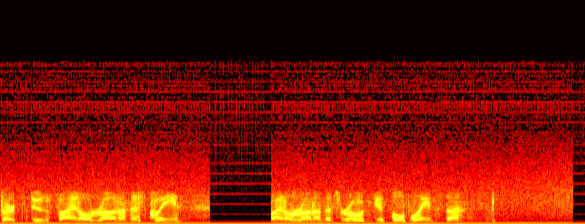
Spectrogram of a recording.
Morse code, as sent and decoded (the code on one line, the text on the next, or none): none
